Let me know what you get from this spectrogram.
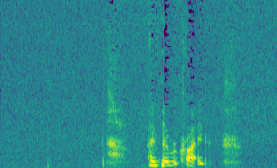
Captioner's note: breath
